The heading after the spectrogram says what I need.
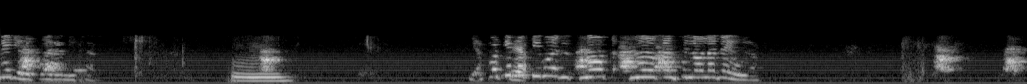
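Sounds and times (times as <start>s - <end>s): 
dog barking: 0.2s - 0.6s, 2.6s - 2.9s, 5.7s - 6.9s, 9.3s - 10.2s
speech: 0.2s - 1.1s, 2.3s - 3.0s, 4.7s - 7.7s.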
